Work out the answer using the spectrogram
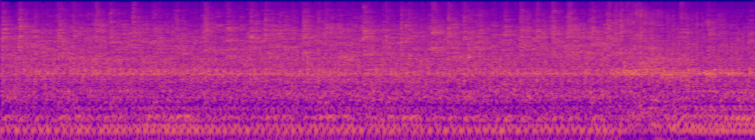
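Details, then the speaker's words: Harley-Davidson Panhead chopper after a top-end rebuild, just after the ignition timing was retarded: loping but steady V-twin idle with no pinging or stumbling, running clean and even; normal idle. "as you can hear it definitely like that timing change"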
